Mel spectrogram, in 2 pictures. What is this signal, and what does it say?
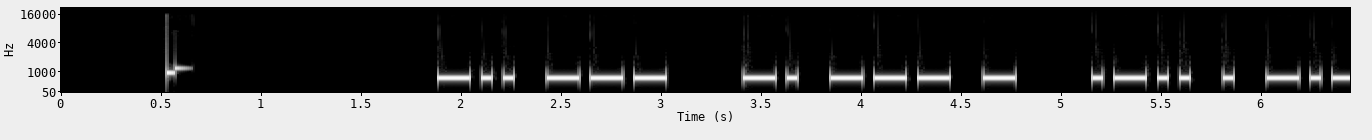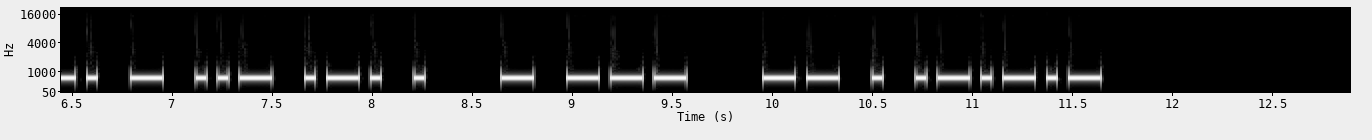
Morse code, heard as a keyed tone, about 21 wpm, 700 Hz. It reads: DO NOT LECTURE TO ME.
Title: Sentences from Top 1600 Words 22wpm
